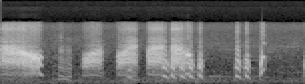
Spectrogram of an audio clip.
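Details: Calls of a female Chinese francolin, used as a trapping lure: a long harsh note, then a run of raspy, uneven bursts, some broken into rapid stuttering pulses, at irregular spacing.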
